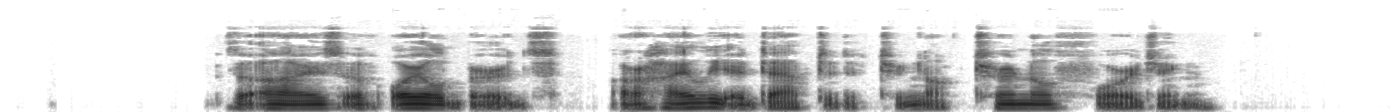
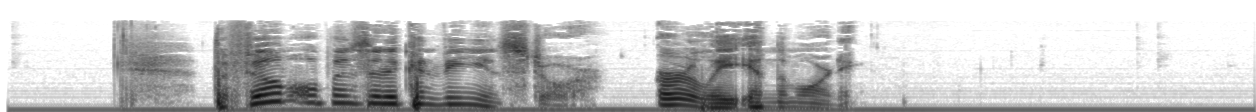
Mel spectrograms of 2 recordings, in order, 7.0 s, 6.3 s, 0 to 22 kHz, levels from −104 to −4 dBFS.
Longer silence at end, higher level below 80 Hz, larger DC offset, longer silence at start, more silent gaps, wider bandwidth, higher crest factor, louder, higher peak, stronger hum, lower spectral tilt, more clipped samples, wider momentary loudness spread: second, 0.9 s vs 2 s; second, -68 dBFS vs -44 dBFS; neither; first, 1.15 s vs 0.6 s; neither; second, 9.2 kHz vs 11.5 kHz; about the same, 20 dB vs 22 dB; second, -25 LUFS vs -21 LUFS; second, -6 dBFS vs -2 dBFS; neither; about the same, -6.5 dB/octave vs -5.5 dB/octave; neither; second, 14 LU vs 20 LU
